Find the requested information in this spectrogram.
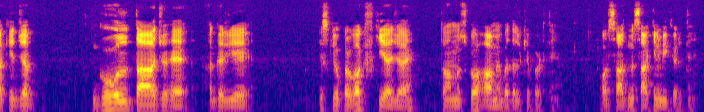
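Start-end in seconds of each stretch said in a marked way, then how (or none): none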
